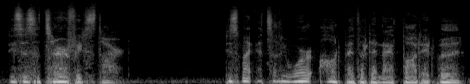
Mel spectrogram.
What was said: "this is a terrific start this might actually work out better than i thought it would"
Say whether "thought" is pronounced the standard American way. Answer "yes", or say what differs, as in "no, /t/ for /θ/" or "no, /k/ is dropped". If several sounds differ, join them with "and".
yes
